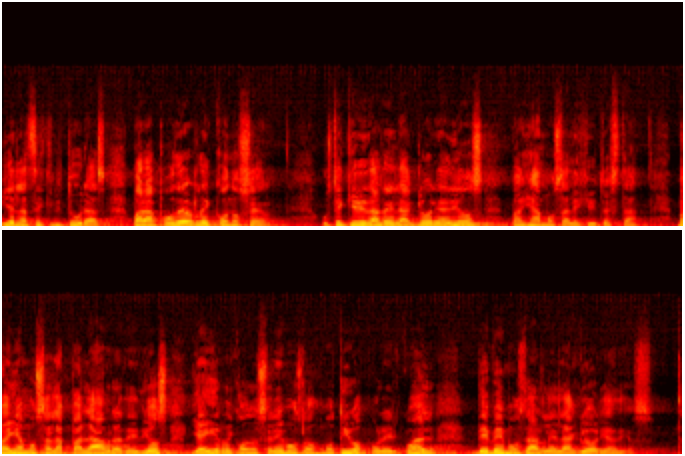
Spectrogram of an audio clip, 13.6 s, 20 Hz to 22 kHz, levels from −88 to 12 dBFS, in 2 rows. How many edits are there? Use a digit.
0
